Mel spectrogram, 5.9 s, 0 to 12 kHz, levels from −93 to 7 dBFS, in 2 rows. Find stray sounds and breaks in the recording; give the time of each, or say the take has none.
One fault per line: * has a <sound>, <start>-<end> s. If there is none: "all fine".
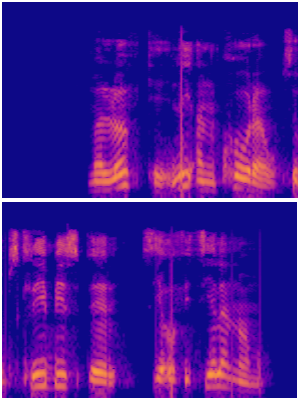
all fine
